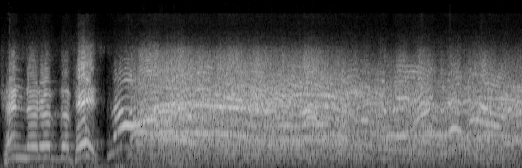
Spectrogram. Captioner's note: جمهور يهتف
